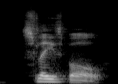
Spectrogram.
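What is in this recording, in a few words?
"sleazeball" English, Australian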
